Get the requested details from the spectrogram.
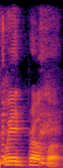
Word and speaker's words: quid pro quo: A little bit of pro quo. Did I say that right? – I'm sure you did. – Quid pro quo.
